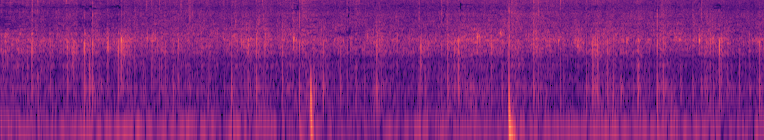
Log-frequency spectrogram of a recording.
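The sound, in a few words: five-spice and slit green chilies sizzling in hot oil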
